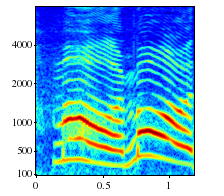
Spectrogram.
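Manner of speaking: loud, high cheering shout. A narrator's reading. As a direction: cheer it out from the crowd. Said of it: "called out".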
